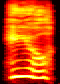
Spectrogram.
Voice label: VO en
